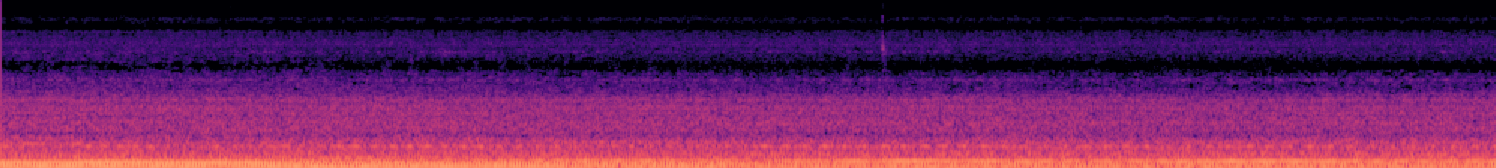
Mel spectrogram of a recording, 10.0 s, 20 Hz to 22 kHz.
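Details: 2011 BMW 335ix E90 N55 just after a cold start: idle rumble hunts between about 800 and 1200 rpm, settles near 800 then reaches normal 600 after a minute; happens intermittently, sometimes hard start and rough idle; cause unknown.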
